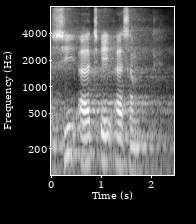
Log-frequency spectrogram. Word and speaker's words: chasm: The pronunciation of this word chasm, C H A S M.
